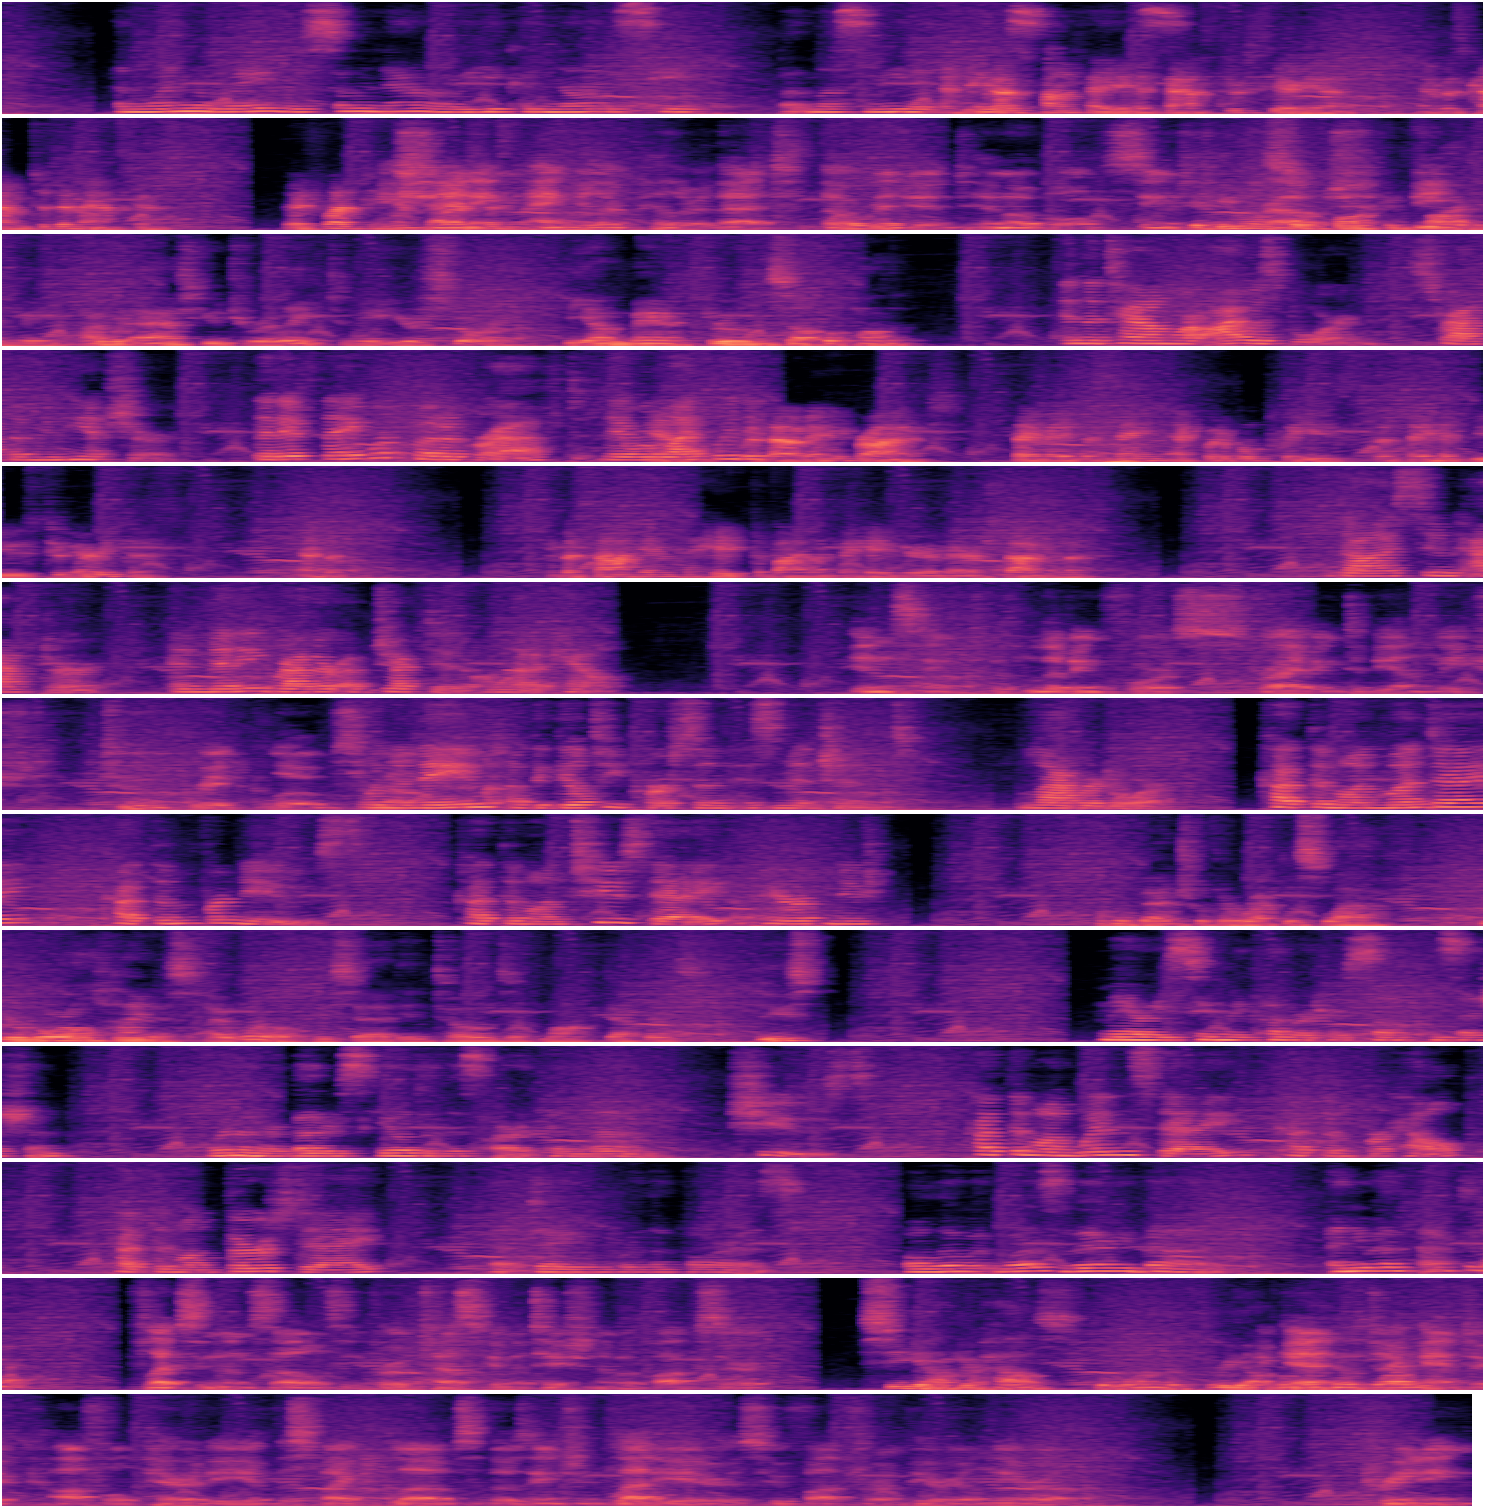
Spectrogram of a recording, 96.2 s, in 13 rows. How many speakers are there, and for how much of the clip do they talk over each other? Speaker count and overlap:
five, about 7%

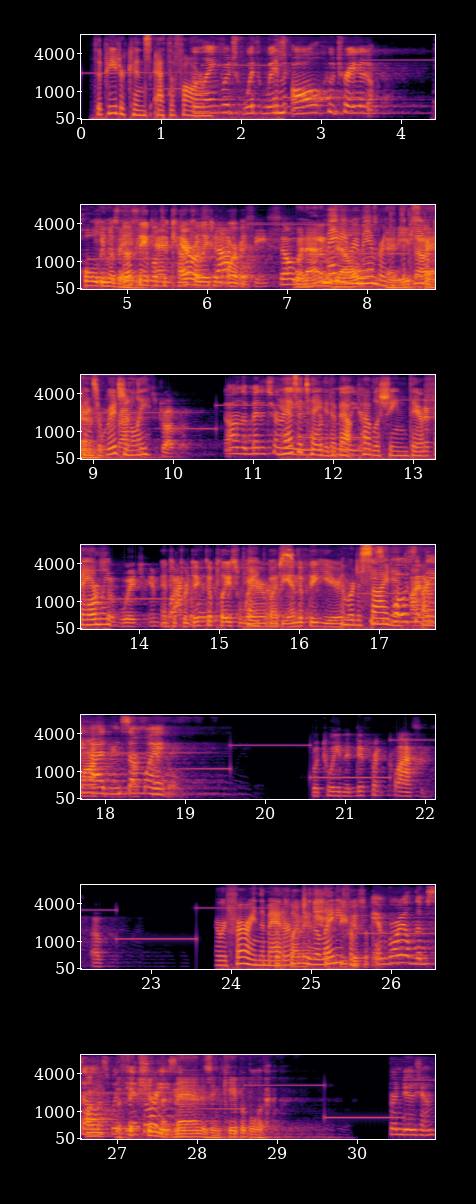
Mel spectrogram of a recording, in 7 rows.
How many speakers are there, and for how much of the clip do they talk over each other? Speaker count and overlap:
five, about 50%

